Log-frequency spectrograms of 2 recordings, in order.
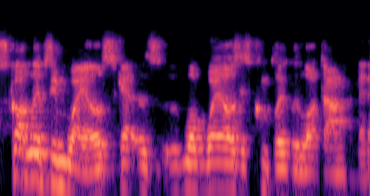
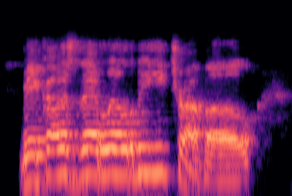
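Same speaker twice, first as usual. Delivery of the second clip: put-on, robotic-sounding voice; 6 semitones higher than usual. Retelling a scene that cuts to an answer after Giles asks why, in a cheap Stephen Hawking robotic voice. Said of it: "talking as a robotic voice".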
